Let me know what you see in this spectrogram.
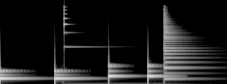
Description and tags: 3sujkowski cim2010
For this song i have generated a "Pluck" sound with the software Audacity, and a "Risset Drum" sound, and i've changed the speed. Next i have copy the sound and mixed the songs together in order to get a short sound like if it was played on a instrument.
